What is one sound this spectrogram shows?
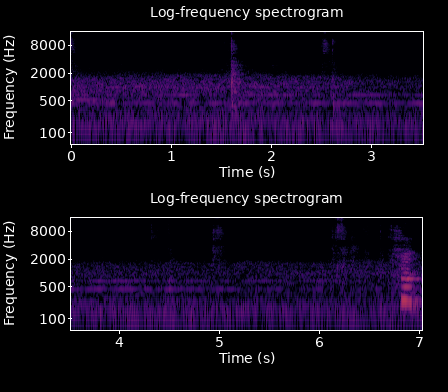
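Playing cards shuffle softly and riffle between a woman's hands.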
